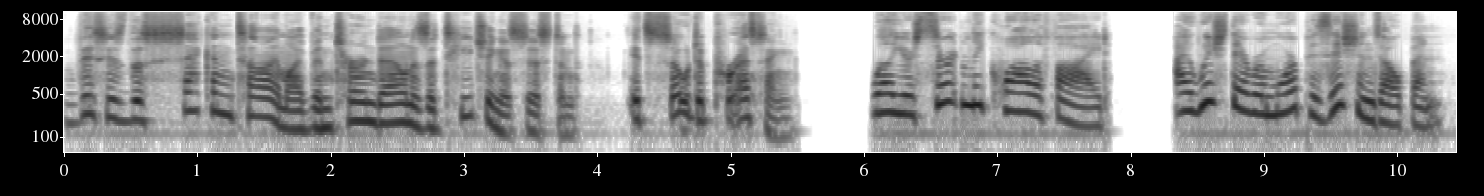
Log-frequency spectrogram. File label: dialog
